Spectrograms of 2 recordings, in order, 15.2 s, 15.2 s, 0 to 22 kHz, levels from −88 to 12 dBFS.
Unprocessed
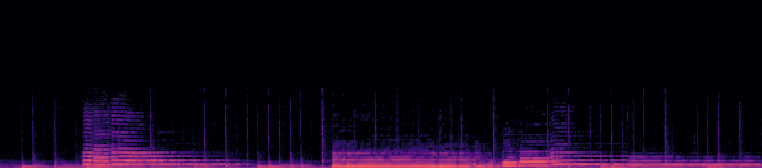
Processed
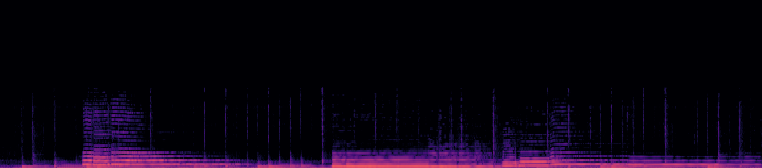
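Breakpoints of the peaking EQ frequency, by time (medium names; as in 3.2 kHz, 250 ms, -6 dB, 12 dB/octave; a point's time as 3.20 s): peaking EQ -11.5 dB 1.4 oct
480 Hz
from 0.88 s 2.8 kHz
from 8.57 s 690 Hz
from 10.31 s 1.8 kHz
from 14.37 s 490 Hz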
